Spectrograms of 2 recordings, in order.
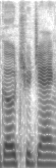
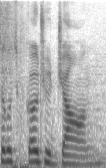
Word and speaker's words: gochujang: was like, you know, do you want some gochujang on that? And I was like, it's gochujang, you know, and he just looked at me and he was like, why do you do that?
